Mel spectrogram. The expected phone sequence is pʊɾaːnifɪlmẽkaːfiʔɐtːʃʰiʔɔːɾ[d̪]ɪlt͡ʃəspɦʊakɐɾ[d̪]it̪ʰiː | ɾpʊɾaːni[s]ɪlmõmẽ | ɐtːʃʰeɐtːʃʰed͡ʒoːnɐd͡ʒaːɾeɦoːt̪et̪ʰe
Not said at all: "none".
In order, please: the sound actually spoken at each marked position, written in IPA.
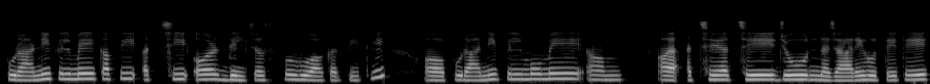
d̪, t̪, f

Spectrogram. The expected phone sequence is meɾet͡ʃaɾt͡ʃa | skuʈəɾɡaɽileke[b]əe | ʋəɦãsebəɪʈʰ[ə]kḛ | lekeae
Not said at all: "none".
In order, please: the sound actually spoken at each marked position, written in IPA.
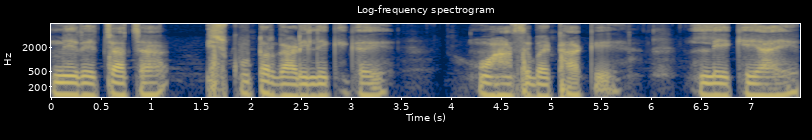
ɡ, a

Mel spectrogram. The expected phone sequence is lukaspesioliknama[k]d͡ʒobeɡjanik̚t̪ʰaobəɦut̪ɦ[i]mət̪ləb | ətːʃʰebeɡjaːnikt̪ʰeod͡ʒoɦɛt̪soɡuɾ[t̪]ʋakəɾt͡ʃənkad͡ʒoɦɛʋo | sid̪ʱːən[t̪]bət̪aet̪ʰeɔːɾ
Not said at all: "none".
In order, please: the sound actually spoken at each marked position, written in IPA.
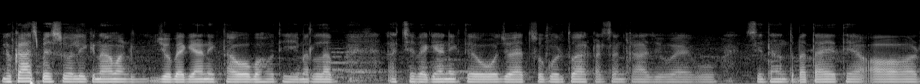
k, i, t̪, t̪

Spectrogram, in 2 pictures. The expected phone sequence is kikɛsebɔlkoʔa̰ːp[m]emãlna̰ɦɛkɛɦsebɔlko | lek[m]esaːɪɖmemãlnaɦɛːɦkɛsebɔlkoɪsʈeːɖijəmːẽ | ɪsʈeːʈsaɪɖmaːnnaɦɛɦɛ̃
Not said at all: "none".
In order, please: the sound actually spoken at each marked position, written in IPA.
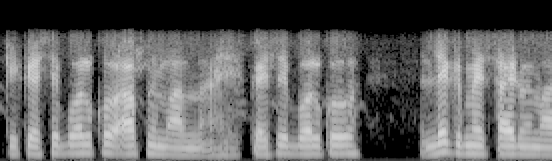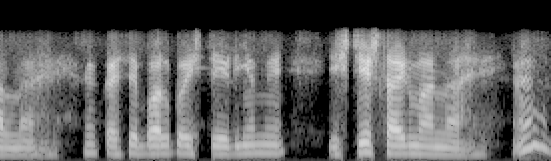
m, m

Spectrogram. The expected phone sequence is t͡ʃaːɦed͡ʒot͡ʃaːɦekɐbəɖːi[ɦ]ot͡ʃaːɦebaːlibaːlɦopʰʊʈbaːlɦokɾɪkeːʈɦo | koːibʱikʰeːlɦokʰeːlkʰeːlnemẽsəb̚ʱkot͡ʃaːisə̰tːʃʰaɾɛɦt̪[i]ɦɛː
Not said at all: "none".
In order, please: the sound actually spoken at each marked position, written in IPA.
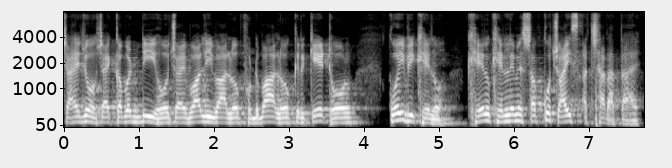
ɦ, a

